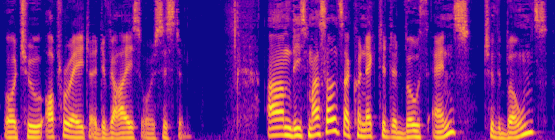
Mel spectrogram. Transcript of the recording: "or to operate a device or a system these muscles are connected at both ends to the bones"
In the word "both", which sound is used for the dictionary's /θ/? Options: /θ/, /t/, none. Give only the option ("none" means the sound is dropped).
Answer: /θ/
